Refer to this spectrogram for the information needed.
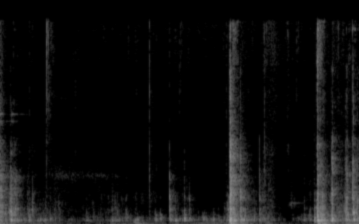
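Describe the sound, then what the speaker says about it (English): Scissors snip through clear acetate sheet while trimming a shaker bow made on foam board, giving a few crisp, close cuts with light handling rustle in between at a low level. "So you still have to trim it with your scissors."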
